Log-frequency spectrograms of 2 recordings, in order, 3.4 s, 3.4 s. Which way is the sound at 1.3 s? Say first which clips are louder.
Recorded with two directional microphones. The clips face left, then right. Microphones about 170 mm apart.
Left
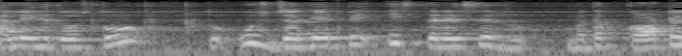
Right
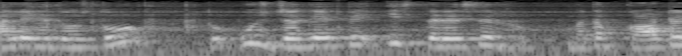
Right 4 dB; 15° left (ahead or behind).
